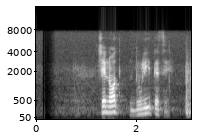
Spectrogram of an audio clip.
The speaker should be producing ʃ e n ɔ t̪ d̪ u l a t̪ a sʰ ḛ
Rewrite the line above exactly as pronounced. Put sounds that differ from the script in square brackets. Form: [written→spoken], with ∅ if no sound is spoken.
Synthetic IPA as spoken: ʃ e n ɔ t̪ d̪ u l [a→i] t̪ [a→e] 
